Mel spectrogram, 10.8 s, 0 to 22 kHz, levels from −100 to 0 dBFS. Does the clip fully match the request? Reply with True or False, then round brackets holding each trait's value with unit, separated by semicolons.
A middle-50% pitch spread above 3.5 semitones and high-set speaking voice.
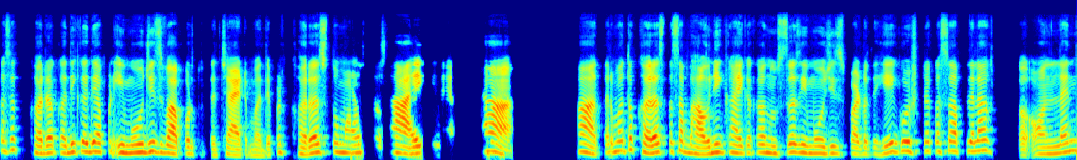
True (4.1 semitones; 195 Hz)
